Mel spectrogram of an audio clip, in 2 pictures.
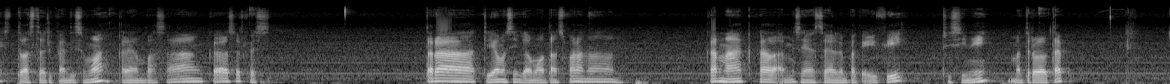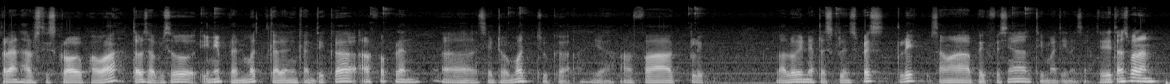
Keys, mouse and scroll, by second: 0.2 middle click, 1.0 click, 4.3 middle click, 5.1-5.5 scroll up 2, 5.5 shift+middle click, 5.8 middle click, 10.2 click, 11.3-12.9 scroll down 12, 12.9 scroll down 1, 13.6 click, 16.7 click, 19.9 click, 21.8 click, 22.6 middle click, 22.6 shift+middle click.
